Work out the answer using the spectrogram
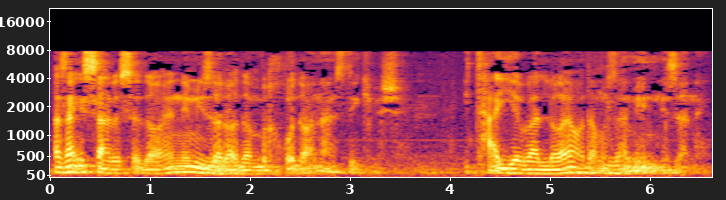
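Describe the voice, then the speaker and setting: A man preaching a religious sermon, telling a story with passion, his voice swinging between loud and hushed. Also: deep voice, gravelly. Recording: muffled recording with faint noise.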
